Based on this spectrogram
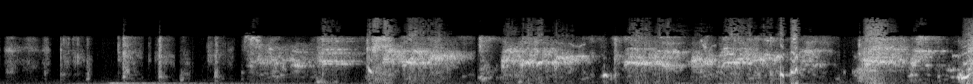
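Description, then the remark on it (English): Several dogs bark and yip excitedly in a dense, overlapping chorus, loud, with scattered whimpers mixed into the continuous racket. “Can you hear them bark?”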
